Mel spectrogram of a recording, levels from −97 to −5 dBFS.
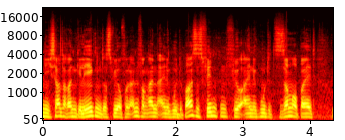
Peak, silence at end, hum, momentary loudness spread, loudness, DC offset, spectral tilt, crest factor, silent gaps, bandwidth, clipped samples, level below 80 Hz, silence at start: -10 dBFS; 0.3 s; none; 5 LU; -25 LUFS; under 0.1%; -6.5 dB/octave; 14 dB; none; 14 kHz; under 0.1%; -64 dBFS; 0 s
